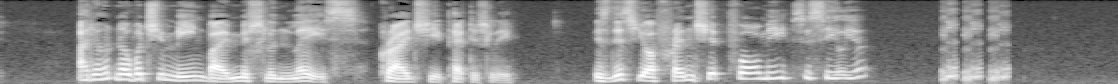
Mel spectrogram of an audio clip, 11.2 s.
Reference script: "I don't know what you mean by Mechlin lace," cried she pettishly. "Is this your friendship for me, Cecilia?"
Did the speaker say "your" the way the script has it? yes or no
yes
